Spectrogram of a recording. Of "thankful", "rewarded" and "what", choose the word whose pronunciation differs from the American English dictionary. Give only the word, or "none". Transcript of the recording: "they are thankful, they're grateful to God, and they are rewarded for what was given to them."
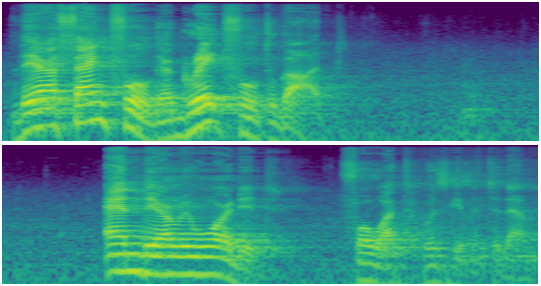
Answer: none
